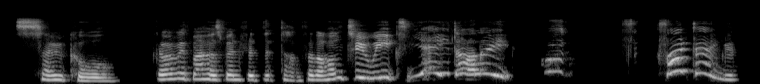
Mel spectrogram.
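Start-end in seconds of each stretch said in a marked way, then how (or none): 4.1-7.4 very high, squeaky, gushing squeal of delight. Talking about a planned two-week trip, excited squeaky voice. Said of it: "I've gone squeaky".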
